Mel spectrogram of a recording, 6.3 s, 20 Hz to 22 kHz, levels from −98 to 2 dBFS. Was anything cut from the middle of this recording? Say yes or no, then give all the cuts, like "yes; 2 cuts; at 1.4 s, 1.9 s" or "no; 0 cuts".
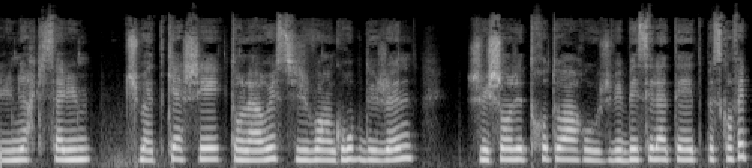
yes; 1 cut; at 1.9 s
